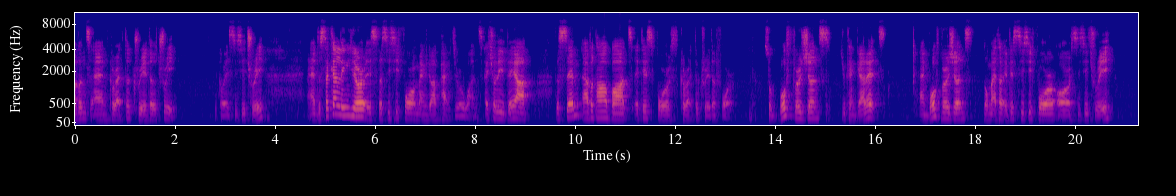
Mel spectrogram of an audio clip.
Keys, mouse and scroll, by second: 1.5 click, 4.2 click, 6.4 click, 8.0 click, 13.7 click, 16.2 click, 16.7 click, 17.3 click, 18.7 click, 19.8 click.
